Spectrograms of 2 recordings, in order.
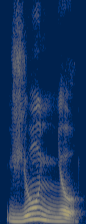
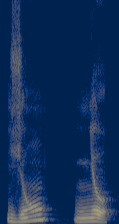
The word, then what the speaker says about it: junho: Junho. Ju nho. Esse NH é um pouco difícil de pronunciar.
